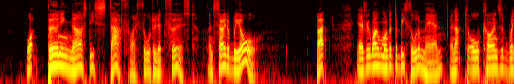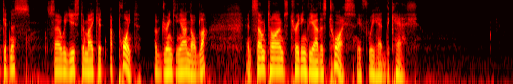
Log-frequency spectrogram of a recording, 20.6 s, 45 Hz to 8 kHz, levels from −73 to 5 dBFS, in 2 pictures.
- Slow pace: No, average, 150 wpm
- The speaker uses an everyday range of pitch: Yes, average, 3.7 semitones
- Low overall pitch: Yes, low, 110 Hz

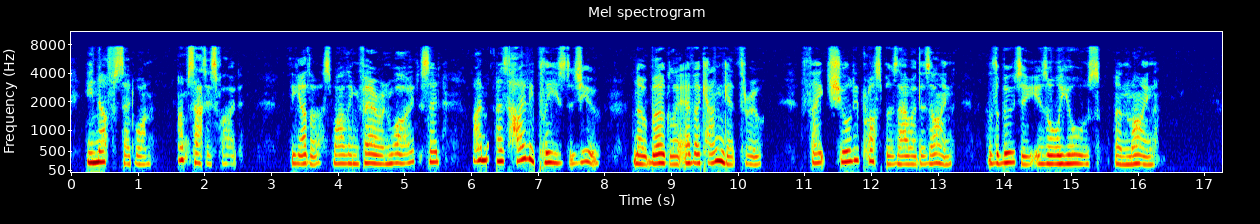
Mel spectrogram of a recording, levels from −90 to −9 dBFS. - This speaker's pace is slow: Yes, slow, 125 wpm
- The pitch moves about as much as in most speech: Yes, average, 3.0 semitones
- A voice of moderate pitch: No, high, 210 Hz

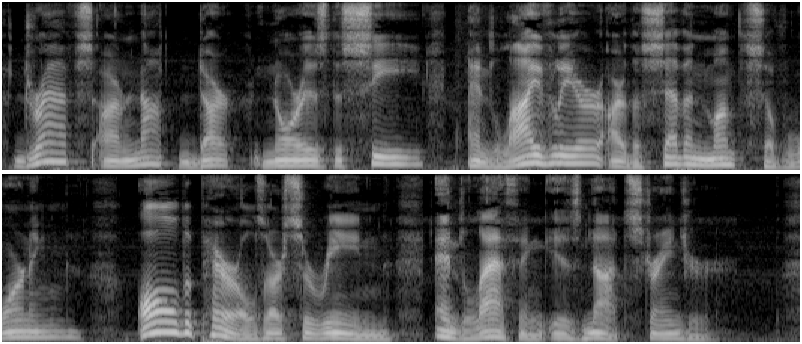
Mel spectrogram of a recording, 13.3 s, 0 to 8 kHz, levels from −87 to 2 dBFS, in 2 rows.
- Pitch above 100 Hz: No, very low, 95 Hz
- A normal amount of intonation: No, wide, 6.5 semitones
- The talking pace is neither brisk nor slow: No, slow, 115 wpm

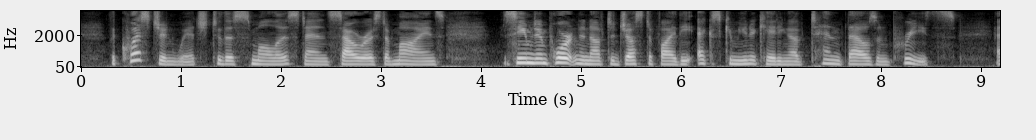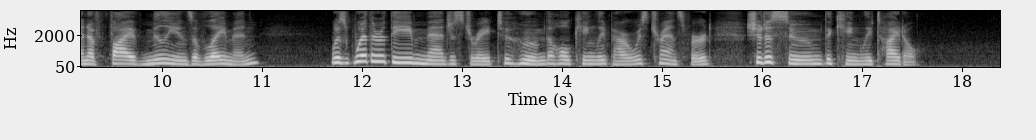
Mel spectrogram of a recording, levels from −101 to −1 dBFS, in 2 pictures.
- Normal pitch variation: Yes, average, 3.4 semitones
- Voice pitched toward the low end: No, medium, 185 Hz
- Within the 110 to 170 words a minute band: Yes, average, 145 wpm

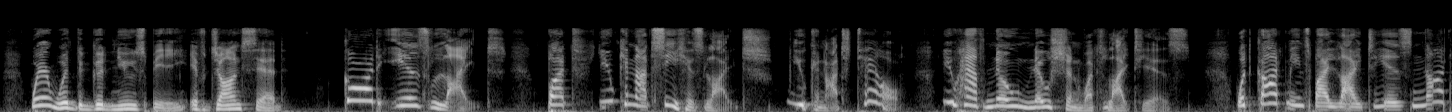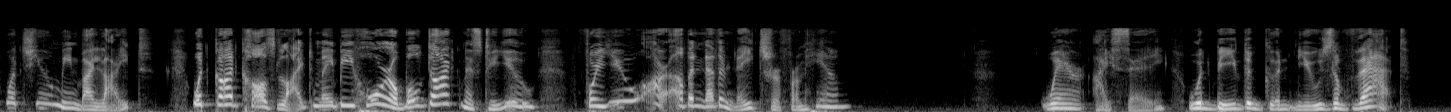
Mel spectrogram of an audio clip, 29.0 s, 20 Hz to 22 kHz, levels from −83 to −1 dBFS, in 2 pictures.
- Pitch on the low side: No, high, 195 Hz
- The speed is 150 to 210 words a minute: No, average, 140 wpm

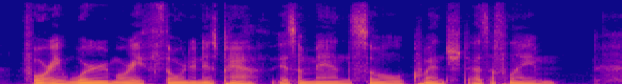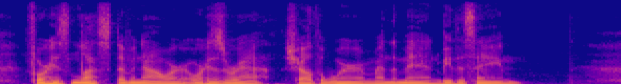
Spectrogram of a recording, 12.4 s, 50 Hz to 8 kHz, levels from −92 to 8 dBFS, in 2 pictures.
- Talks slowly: No, average, 170 wpm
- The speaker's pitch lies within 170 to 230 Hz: No, low, 100 Hz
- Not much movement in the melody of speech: Yes, narrow, 1.8 semitones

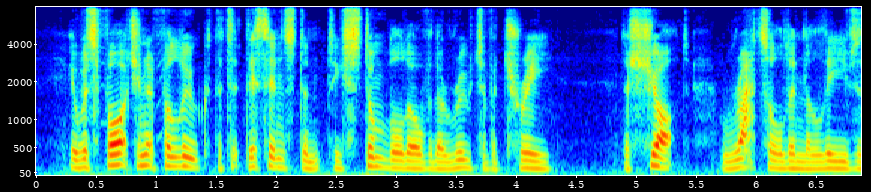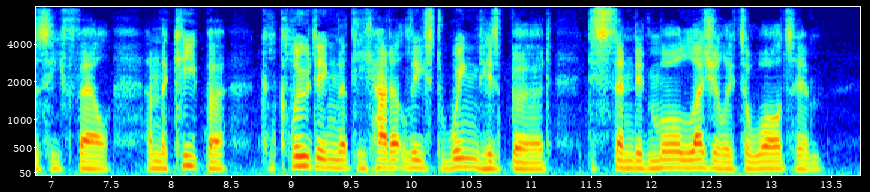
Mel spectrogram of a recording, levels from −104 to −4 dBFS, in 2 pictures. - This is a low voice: Yes, low, 130 Hz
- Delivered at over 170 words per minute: Yes, average, 190 wpm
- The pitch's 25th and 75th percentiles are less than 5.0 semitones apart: Yes, average, 2.7 semitones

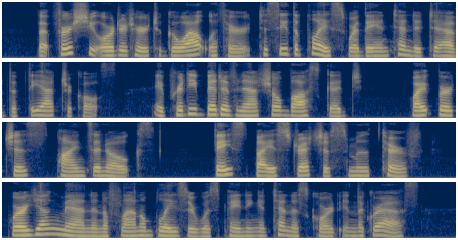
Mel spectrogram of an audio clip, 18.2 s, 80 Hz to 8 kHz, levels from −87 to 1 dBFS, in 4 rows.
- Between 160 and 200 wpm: Yes, average, 180 wpm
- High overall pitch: No, medium, 180 Hz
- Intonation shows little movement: No, average, 3.1 semitones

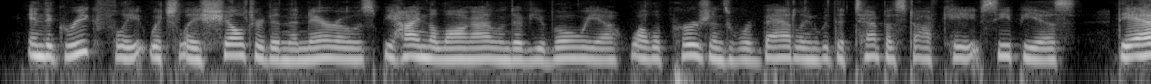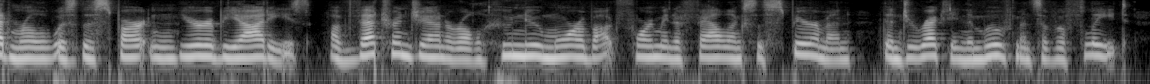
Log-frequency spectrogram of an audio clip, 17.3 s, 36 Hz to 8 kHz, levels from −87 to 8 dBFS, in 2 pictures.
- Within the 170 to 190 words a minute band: Yes, average, 180 wpm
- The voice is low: No, high, 195 Hz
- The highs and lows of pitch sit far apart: No, average, 3.0 semitones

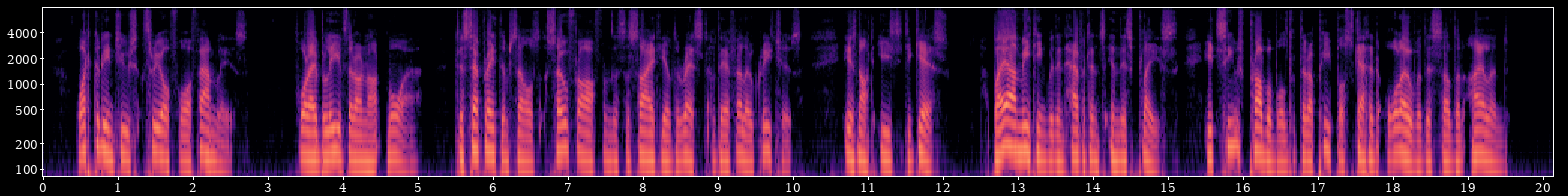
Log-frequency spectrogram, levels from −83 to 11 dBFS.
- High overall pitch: No, low, 135 Hz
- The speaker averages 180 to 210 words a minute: No, average, 165 wpm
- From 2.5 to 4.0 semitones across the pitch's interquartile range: Yes, average, 3.4 semitones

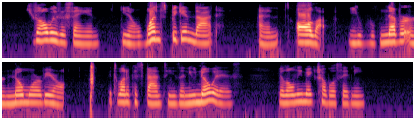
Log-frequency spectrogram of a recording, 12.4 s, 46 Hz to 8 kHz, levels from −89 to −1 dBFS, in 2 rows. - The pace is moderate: Yes, average, 165 wpm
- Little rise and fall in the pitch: Yes, narrow, 2.3 semitones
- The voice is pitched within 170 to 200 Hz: Yes, high, 190 Hz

